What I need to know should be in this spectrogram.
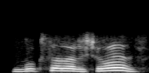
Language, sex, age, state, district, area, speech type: Kashmiri, female, 30-45, Jammu and Kashmir, Baramulla, rural, conversation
